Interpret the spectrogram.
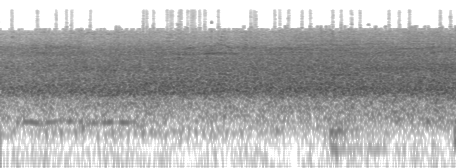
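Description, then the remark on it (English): A huge stadium crowd at a football game roars after a defensive tackle, a steady, dense wall of cheering that stays loud and unbroken for several seconds, with no one speaking over it. “Again, you got to understand, these the crowd is rocking right now.”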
